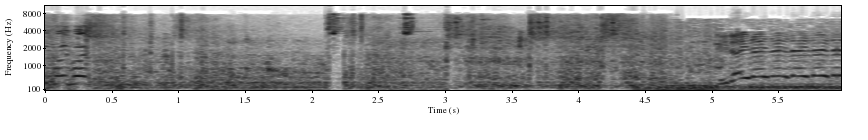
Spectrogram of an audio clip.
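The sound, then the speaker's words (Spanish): Rapid bursts of gunfire crackle and pop over a loud, noisy background, with muffled voices underneath and a rising engine-like whine near the end, during a street shootout and chase in Matamoros, Tamaulipas. “Nuevamente las balas, nuevamente las persecuciones y nuevamente el terror en Matamoros, Tamaulipas, durante la noche del viernes”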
